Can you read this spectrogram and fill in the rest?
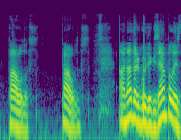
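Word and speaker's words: Παῦλος: letter in the diphthong so we do not pronounce this word as paulos paulos no we still say paulus paulus another good example is the word oinus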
